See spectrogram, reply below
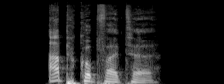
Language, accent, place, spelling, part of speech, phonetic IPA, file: German, Germany, Berlin, abkupferte, verb, [ˈapˌkʊp͡fɐtə], De-abkupferte.ogg
- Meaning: inflection of abkupfern: 1. first/third-person singular dependent preterite 2. first/third-person singular dependent subjunctive II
